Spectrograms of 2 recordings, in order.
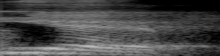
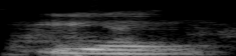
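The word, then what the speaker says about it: hier: Ear. We don't pronounce okay. H here. Ear. Ear.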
